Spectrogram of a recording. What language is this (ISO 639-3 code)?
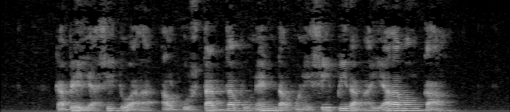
cat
